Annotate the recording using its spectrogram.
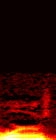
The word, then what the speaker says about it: Worms: If you were to go to Germany, Worms, it's spelled Worms, but it's pronounced Worms, Germany today, you would find this statue in the city.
